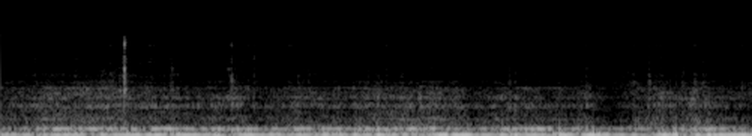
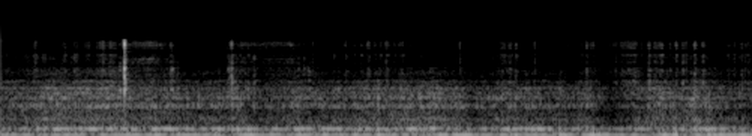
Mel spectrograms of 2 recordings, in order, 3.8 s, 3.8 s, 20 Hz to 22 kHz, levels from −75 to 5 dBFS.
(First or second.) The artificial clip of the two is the first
